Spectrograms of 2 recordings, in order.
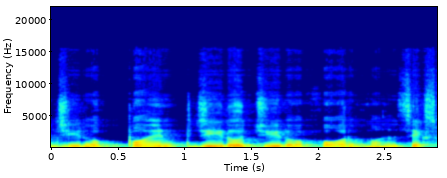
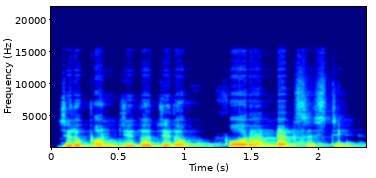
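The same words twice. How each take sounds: First: "ज़ीरो पॉइंट ज़ीरो ज़ीरो फ़ोर वन सिक्स" with every digit after the point said singly. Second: "फ़ोर हंड्रेड सिक्सटीन" read as one whole number after the point; the mistaken way, digits grouped into a number; wrong reading. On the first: Teacher shows students the right way, each digit said singly. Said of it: "ऐसे नहीं पढ़ा जाता, ठीक है, यहाँ पढ़ा जाएगा ये ऐसे". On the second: Teacher shows students the wrong way, digits grouped as a number. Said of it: "ऐसे नहीं पढ़ेंगे". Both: Shown as a demonstration.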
